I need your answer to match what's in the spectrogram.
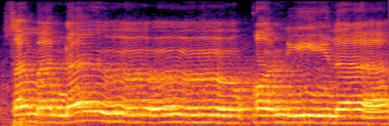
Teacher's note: Nah samanan tanwin ketemu qaf, suaranya ang. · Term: ikhfa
